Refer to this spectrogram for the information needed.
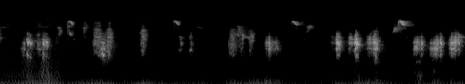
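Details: Oriental Reed Warbler singing clusters of gritty, grating notes broken by short pauses, with several thin high squeaks; the phrases grow louder and denser toward the end.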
